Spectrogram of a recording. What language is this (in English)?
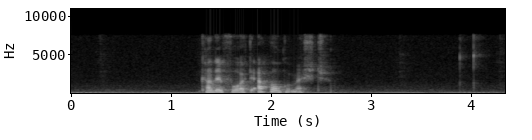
Faroese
